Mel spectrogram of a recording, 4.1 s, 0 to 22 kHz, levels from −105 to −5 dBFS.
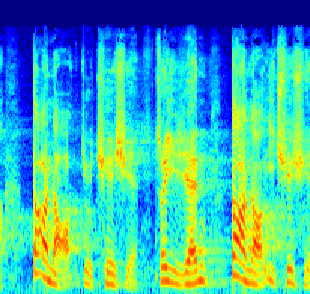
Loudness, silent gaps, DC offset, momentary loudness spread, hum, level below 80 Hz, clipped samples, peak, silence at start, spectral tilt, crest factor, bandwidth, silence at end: -25 LUFS; none; under 0.1%; 10 LU; none; -64 dBFS; under 0.1%; -6 dBFS; 0 s; -4 dB/octave; 18 dB; 15 kHz; 0 s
